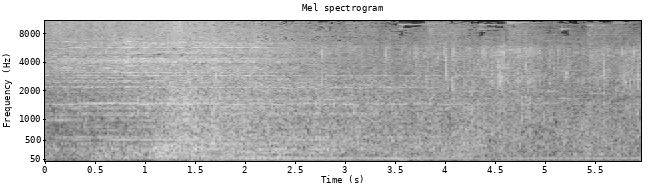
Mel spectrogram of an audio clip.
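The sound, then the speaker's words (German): A motorboat crossing over the water, its engine droning steadily with a low rumble while water rushes and churns around the hull, loud, with no voices. “machen Sie sofort ein Boot klar. Wir fahren rüber.”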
